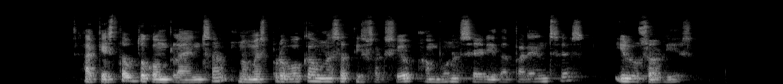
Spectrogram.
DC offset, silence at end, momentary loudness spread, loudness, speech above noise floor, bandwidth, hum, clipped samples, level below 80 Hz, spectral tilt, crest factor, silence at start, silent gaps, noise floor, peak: under 0.1%; 0.9 s; 11 LU; -27 LUFS; 50 dB; 10.5 kHz; none; under 0.1%; -74 dBFS; -4.5 dB/octave; 22 dB; 0.75 s; none; -77 dBFS; -6 dBFS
